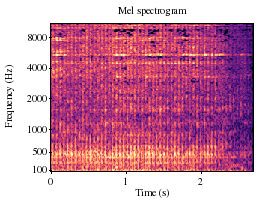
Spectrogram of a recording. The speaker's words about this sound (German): So, was seht ihr jetzt vor eurem Auge? Also ich sehe eine Baustelle, ich denke an eine große Stadt, an Staubgeruch und an einen grauen Himmel.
